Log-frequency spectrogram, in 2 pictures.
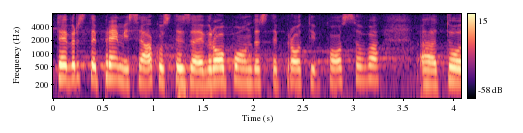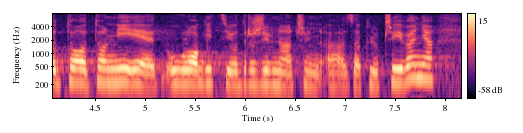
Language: Serbian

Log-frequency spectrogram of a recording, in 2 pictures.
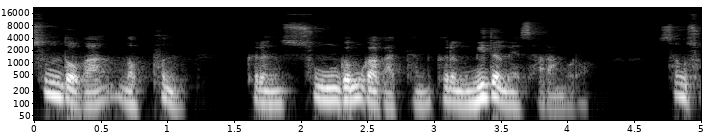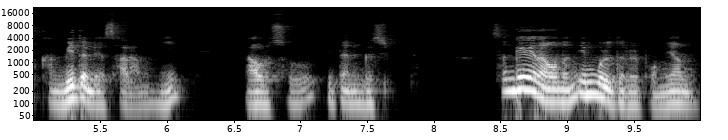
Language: Korean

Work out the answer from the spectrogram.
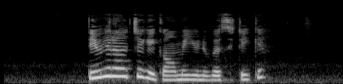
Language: Divehi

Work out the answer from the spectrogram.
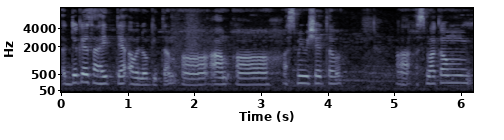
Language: Sanskrit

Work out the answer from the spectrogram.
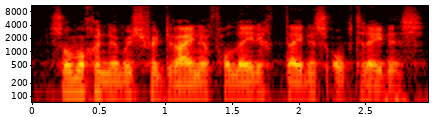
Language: Dutch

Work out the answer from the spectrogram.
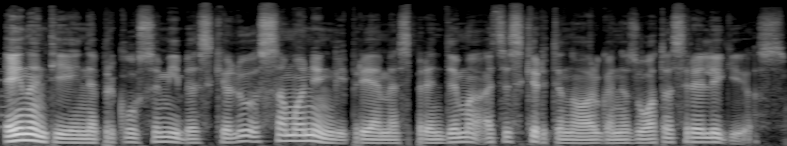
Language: Lithuanian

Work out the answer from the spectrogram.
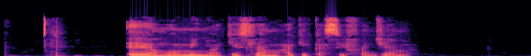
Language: Swahili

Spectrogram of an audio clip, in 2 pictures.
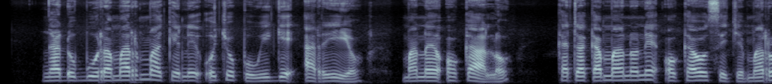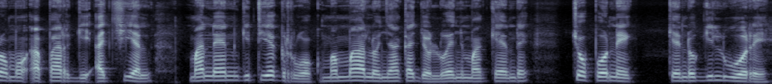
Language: Luo (Kenya and Tanzania)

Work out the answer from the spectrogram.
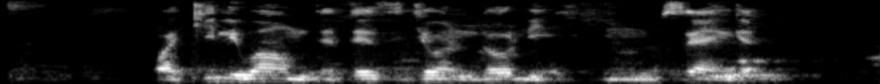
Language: Swahili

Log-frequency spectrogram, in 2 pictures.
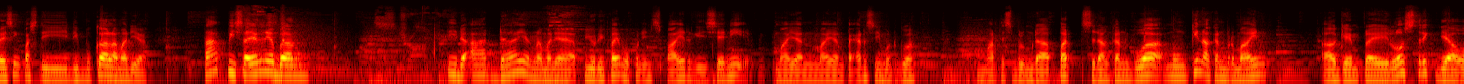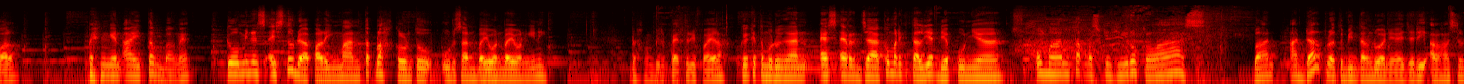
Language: Indonesian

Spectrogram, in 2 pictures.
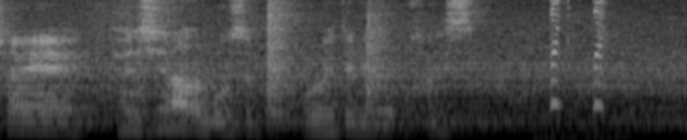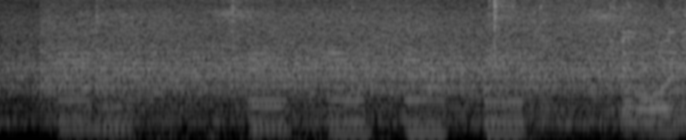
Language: Korean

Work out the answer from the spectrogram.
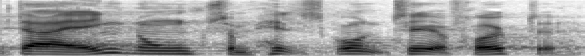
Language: Danish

